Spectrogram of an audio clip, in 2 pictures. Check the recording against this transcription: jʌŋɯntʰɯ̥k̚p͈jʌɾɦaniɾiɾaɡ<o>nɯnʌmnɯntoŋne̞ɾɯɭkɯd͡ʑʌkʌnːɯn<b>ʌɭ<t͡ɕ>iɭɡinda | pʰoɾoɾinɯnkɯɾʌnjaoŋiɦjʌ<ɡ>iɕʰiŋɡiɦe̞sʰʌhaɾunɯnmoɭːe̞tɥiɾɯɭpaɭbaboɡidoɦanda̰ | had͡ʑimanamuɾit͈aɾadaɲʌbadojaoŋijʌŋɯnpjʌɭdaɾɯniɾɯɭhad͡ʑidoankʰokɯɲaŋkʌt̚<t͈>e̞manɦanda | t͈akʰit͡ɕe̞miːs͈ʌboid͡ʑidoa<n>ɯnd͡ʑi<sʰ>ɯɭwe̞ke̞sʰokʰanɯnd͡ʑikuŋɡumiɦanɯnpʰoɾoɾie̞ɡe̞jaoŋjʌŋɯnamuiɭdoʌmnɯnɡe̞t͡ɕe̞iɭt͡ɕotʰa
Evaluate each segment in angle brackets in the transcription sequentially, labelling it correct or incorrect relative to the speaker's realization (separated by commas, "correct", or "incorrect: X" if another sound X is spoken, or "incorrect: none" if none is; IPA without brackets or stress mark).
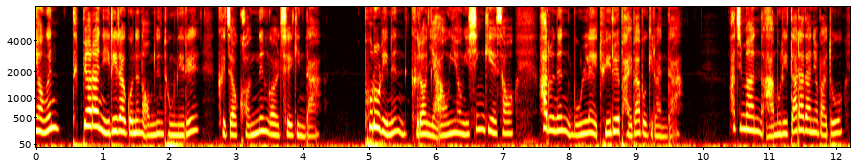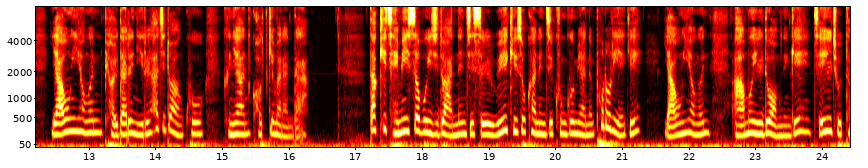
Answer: correct, incorrect: ɡ, correct, incorrect: ŋ, incorrect: k͈, incorrect: nː, correct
